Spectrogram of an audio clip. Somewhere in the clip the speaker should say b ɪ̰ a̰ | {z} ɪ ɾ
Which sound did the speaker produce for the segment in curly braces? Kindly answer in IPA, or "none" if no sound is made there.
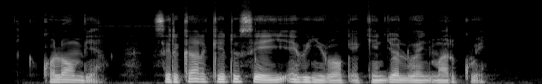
s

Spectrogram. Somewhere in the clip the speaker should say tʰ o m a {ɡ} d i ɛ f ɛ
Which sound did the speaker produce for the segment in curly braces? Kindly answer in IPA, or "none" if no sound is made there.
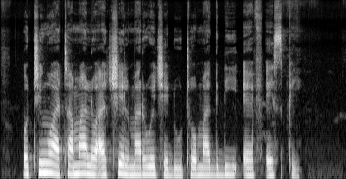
ɡ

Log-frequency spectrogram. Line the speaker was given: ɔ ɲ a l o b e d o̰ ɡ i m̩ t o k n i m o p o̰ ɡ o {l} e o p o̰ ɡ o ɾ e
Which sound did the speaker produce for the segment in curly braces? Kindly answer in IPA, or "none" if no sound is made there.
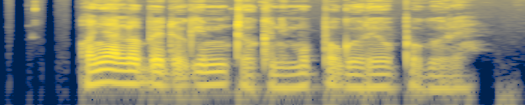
ɾ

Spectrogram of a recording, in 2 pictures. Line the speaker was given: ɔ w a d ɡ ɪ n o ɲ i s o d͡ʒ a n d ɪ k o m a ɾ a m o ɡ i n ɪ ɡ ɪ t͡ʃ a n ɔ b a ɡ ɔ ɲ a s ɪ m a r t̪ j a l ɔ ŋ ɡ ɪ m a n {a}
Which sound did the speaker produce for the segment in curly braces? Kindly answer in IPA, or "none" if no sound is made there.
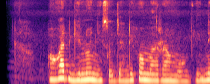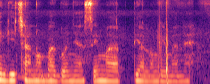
ɛ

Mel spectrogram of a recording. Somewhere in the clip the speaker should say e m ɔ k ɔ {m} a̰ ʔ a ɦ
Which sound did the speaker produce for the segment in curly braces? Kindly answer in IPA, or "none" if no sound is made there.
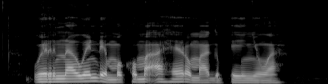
m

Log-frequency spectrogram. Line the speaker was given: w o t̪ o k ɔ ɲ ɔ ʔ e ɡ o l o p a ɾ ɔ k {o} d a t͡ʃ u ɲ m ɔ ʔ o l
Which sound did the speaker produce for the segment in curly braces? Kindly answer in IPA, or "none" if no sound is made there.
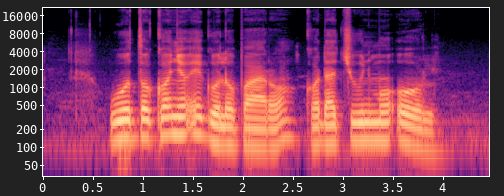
ɔ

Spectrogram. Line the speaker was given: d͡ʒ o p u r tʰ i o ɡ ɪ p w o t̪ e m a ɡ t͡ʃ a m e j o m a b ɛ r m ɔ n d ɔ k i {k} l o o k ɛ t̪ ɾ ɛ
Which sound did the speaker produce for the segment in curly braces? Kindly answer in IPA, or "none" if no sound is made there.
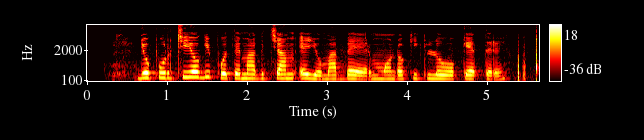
k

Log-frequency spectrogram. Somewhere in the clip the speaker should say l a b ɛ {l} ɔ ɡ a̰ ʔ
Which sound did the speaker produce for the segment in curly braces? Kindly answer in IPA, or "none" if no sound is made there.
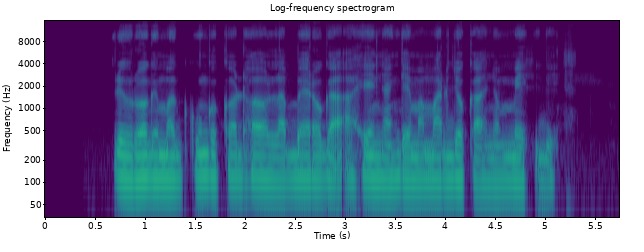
ɾ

